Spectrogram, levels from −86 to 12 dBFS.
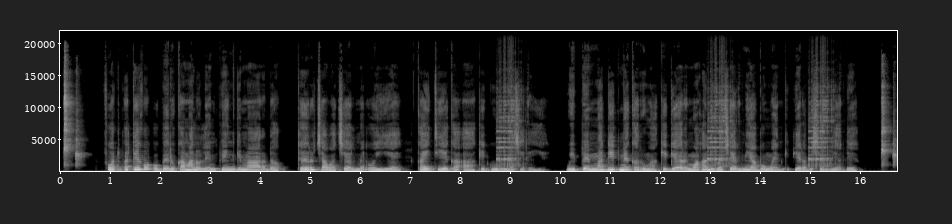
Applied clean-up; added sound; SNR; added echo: none; Dishes, pots, and pans; 13 dB; none.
